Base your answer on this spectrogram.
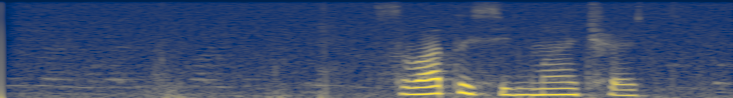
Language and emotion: Russian, neutral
